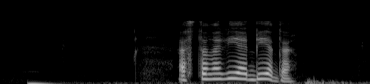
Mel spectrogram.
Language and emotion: Russian, neutral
